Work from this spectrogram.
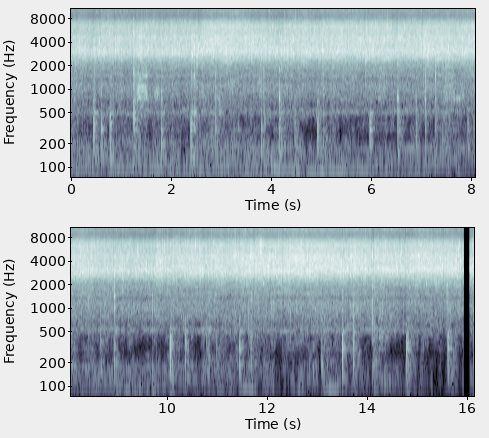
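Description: Mutton with green chillies fries in a pan as a spoon stirs and scrapes it, giving a loud, steady sizzle with irregular clinks and scrapes throughout and no talk.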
